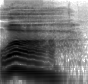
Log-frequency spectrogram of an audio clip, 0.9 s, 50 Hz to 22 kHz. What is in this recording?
Speech > Solo speech
Surprised - Wowahh
Tascam, FR-AV2, Wow, surprised, voice, Voice-acting, singletake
